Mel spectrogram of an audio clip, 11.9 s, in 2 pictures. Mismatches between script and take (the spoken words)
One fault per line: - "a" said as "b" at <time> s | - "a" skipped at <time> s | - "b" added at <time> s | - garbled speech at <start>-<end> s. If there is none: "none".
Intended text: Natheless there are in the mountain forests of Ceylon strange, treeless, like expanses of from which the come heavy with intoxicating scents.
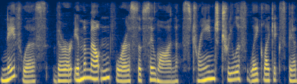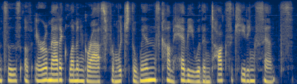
- "lake" added at 4.9 s
- "aromatic lemon grass" added at 6.7 s
- "winds" added at 8.7 s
